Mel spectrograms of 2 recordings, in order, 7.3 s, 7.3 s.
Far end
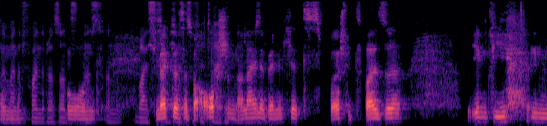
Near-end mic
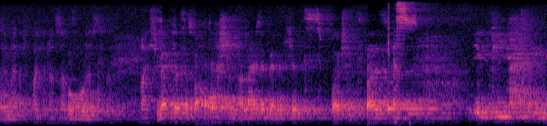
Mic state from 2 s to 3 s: echo only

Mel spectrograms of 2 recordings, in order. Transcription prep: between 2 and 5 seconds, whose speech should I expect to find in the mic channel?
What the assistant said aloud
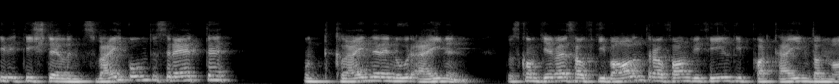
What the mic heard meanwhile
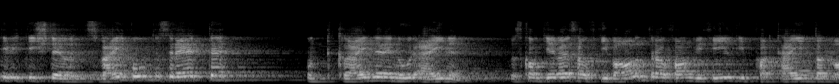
echo only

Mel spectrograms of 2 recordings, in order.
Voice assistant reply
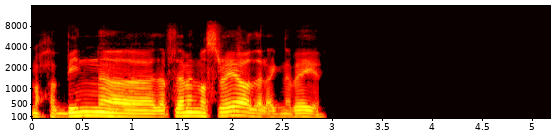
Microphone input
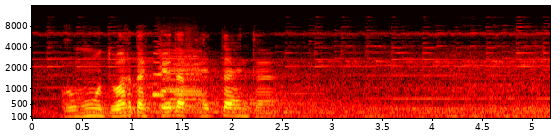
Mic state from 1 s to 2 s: user only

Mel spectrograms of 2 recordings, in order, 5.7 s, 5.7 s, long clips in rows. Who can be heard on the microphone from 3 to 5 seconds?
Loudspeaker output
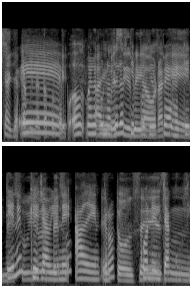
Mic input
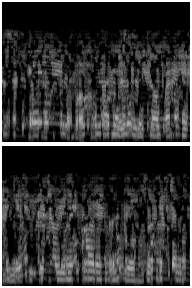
echo only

